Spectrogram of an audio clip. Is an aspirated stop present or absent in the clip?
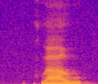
present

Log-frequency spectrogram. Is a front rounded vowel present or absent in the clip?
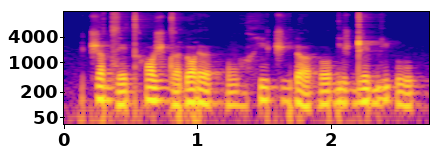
absent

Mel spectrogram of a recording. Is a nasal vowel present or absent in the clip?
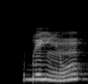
present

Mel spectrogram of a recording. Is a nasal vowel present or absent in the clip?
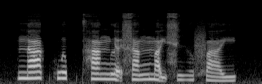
absent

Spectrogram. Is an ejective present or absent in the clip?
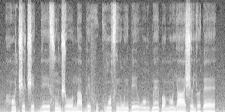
absent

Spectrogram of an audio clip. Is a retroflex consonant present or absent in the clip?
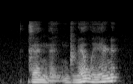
present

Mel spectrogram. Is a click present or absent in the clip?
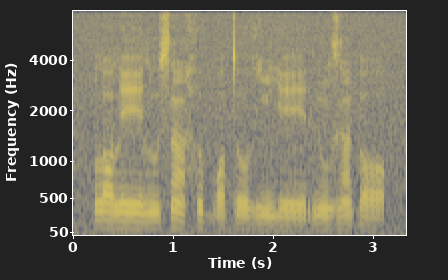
absent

